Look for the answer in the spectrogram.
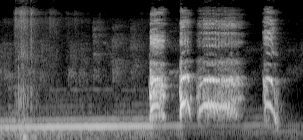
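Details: Rooster crowing: after a steady low hum, a broken crow of loud harmonic bursts, a sustained middle phrase and a falling final note, strong and rasping.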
